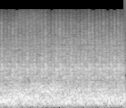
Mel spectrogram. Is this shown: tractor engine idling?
yes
